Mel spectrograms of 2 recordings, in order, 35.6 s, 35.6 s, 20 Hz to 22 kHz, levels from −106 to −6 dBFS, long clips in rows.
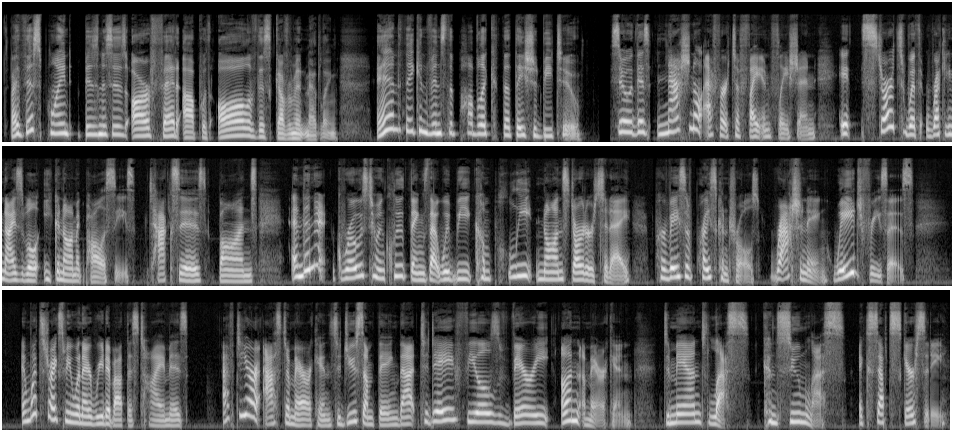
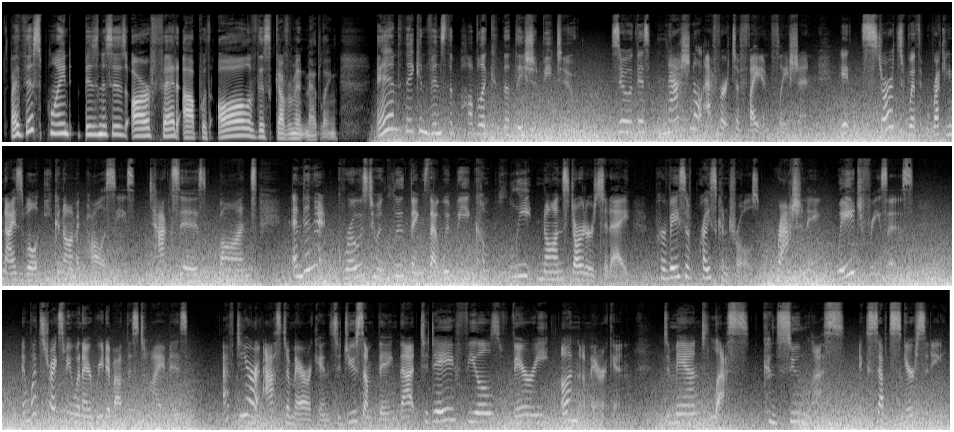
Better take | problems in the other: first | wind noise on the microphone; heavy; from 4.5 s on; 4 dB below the speech

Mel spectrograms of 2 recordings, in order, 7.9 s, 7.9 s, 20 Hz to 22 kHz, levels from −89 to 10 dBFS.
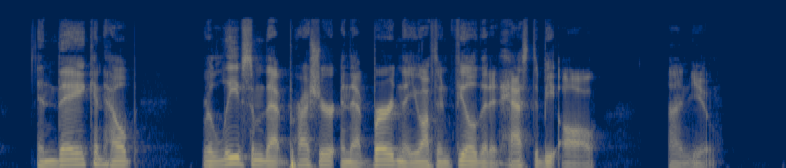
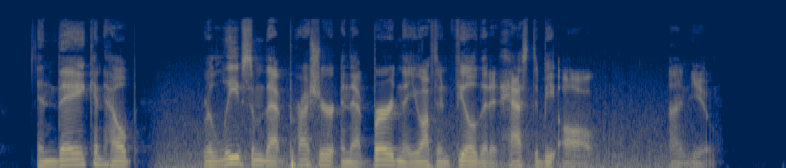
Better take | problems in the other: first | wind noise on the microphone; occasional gusts; from 1.5 to 3.5 s and from 4.5 to 7 s; 25 dB below the speech

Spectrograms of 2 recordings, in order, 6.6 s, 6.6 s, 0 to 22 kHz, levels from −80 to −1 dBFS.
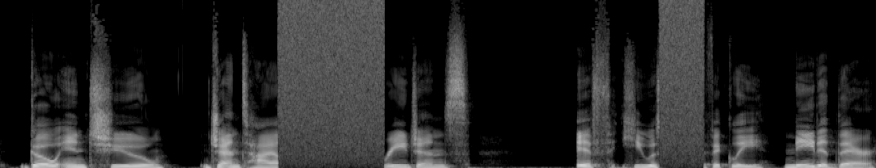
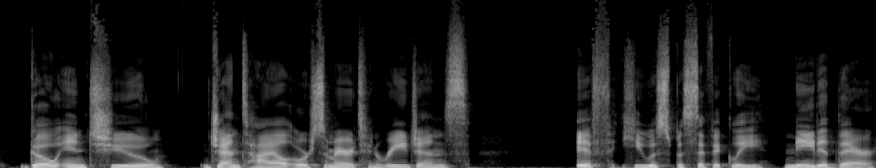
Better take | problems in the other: second | audio cutting out; filled with static; at 2 s for 1 s and at 5 s

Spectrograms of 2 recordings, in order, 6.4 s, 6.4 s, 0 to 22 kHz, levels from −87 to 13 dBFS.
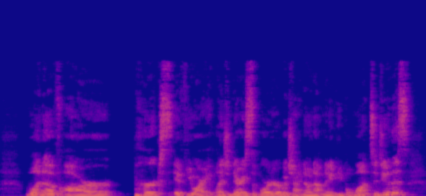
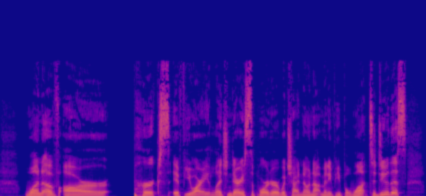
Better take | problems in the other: second | off-mic speech; far // room echo; slight; dies away in 0.3 s

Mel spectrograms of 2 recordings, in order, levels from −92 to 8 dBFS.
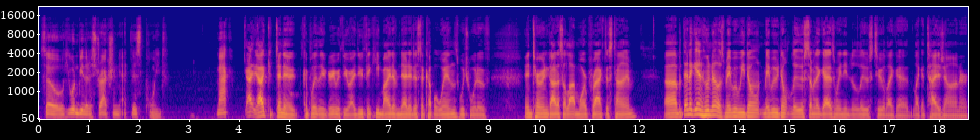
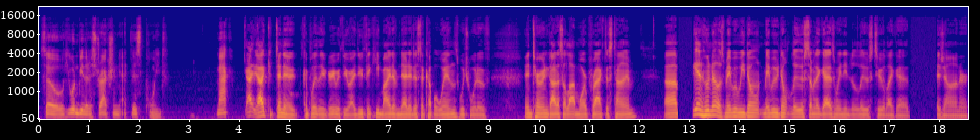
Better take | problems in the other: first | audio cutting out; at 13 s and at 17 s for 0.5 s

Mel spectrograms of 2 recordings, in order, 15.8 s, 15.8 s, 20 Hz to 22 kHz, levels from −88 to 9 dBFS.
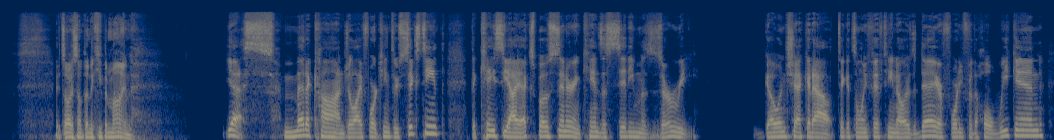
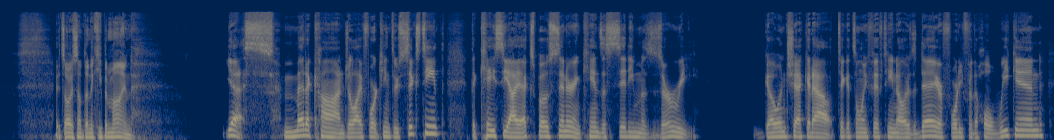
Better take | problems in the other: second | garbled, watery; slightly; nothing above 15 kHz

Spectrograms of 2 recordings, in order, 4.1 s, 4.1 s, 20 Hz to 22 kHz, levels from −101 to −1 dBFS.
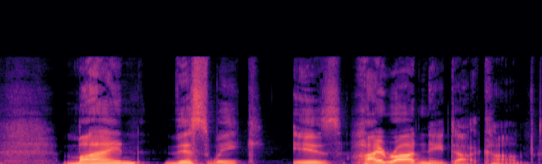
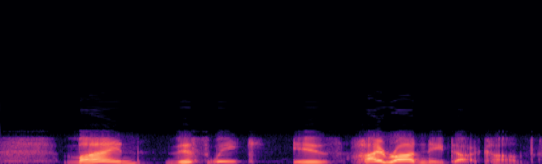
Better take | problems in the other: first | phone-call audio

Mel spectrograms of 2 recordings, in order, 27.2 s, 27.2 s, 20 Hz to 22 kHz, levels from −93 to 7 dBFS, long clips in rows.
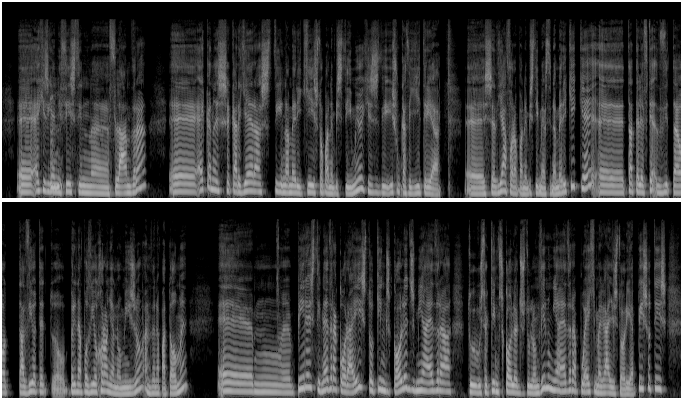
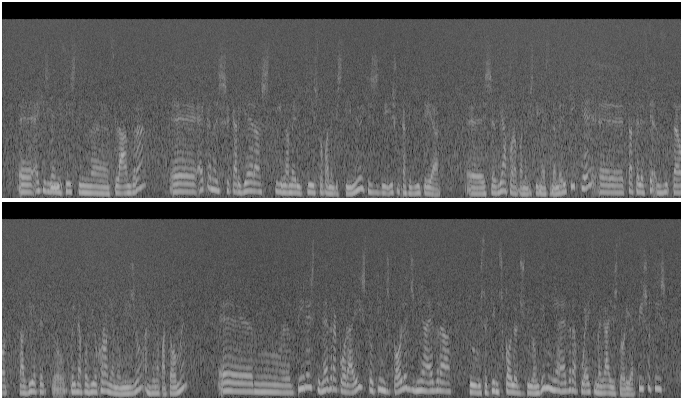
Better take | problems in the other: first | hiss; loud; throughout; 3 dB below the speech

